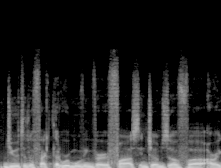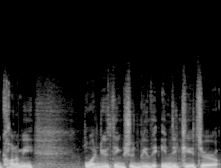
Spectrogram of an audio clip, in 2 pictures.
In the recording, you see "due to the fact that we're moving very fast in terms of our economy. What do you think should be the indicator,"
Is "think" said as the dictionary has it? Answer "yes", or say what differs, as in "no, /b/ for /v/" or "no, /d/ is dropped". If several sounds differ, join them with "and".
yes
